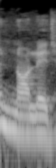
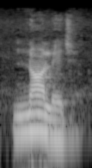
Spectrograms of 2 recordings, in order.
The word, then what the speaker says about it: knowledge: यहाँ पे के साइलेंट रहता है, के क्या रहता है, साइलेंट रहता है। इसे कई लोग नॉलेज पढ़ते हैं, कई लोग कुछ पढ़ते हैं। मैं बता दूं ये नॉलेज है। क्या है, नॉलेज है, और इसे नॉलेज ही उच्चारण करिएगा।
